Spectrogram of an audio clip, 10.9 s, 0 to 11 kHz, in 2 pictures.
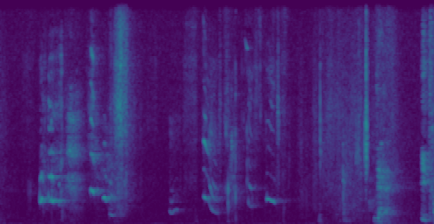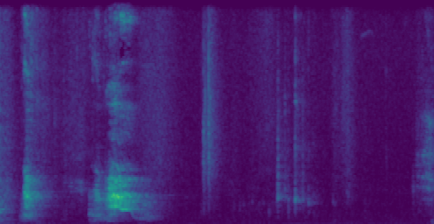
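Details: A 4-month-old Boston Terrier puppy throws a tantrum of whiny yelps, grumbling growls and short barks.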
